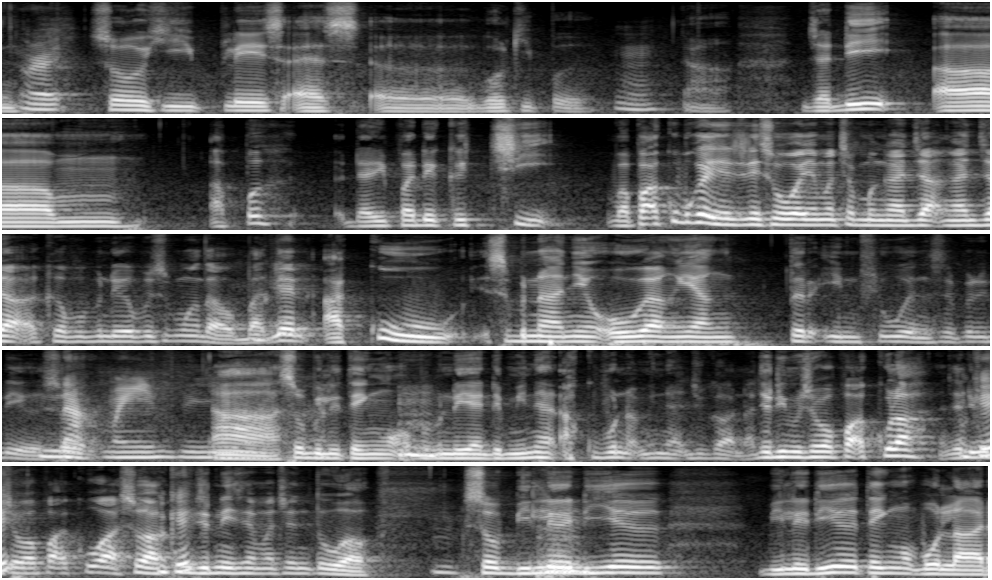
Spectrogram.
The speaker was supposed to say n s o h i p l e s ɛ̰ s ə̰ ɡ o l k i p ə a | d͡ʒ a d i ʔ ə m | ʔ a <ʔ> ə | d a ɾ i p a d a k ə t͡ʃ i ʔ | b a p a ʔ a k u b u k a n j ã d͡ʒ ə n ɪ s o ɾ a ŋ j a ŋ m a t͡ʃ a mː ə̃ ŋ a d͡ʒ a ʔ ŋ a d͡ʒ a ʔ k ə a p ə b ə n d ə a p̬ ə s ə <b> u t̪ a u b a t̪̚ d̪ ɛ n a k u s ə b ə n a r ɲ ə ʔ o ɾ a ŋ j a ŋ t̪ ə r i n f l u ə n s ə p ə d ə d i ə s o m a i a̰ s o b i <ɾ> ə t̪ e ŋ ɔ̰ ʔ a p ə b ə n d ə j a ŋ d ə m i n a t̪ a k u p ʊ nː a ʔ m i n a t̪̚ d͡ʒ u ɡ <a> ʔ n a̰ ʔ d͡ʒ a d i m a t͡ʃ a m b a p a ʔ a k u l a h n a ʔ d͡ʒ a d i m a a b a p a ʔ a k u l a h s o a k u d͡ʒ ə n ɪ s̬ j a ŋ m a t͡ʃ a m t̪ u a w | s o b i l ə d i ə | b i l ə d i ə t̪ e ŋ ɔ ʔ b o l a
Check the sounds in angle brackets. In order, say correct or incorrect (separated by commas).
incorrect, incorrect, incorrect, correct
